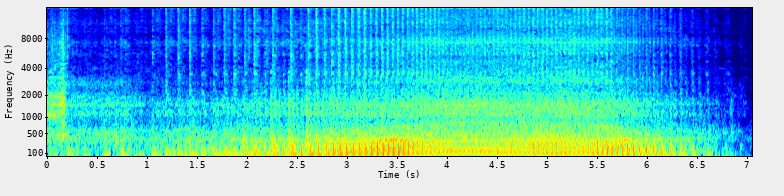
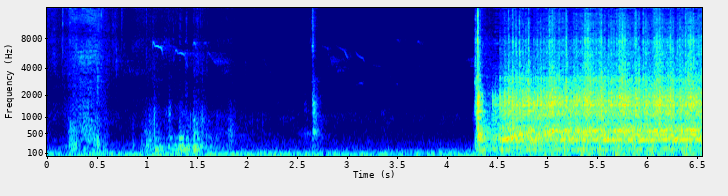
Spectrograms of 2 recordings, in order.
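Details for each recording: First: 1981 Westwood Gazelle W11 ride-on mower out of winter storage, low compression, after cleaning the fouled spark plug and priming fuel into the carb, third attempt: cranks, fires, steady single-cylinder beat for a few seconds then fades. Engine starts and runs. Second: 1981 Westwood Gazelle W11 ride-on mower out of winter storage, tired with low compression, choke on: steady even cranking that never fires; spark plug found fouled and cleaned with a wire brush.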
